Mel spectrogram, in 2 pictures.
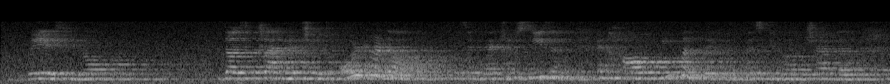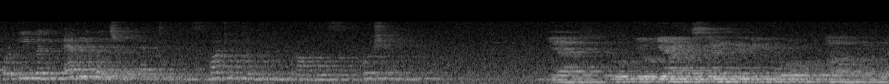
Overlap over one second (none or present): none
